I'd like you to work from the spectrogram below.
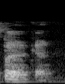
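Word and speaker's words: burqa: I say Gurkha, that's... – Oh, no, it's definitely pronounced Burka.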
